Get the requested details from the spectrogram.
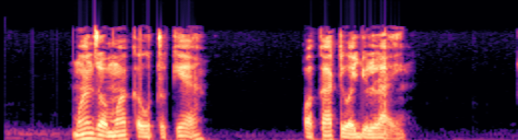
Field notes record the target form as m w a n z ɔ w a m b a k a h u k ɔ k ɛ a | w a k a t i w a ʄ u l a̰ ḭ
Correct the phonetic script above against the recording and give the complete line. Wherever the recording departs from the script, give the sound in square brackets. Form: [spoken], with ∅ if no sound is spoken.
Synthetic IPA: m w a n z ɔ w a m [w] a k a h u [t] ɔ k ɛ a | w a k a t i w a ʄ u l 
